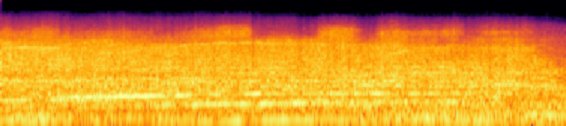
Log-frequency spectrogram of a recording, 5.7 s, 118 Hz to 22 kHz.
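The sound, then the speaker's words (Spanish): Loud, continuous roar of Formula 1 race car engines at the start of the final race, a dense droning whine that holds steady throughout with no pauses, dominant, with no voices. “Atención, atención, señoras y señores, atención, va a dar principio la carrera final con la Fórmula 1, los autos más potentes y veloces del mundo.”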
